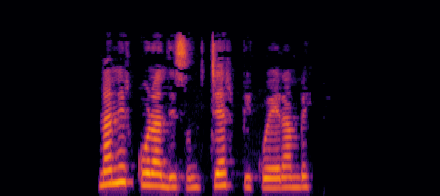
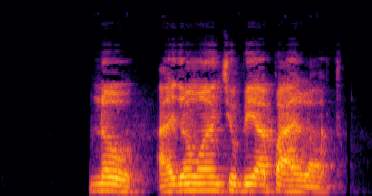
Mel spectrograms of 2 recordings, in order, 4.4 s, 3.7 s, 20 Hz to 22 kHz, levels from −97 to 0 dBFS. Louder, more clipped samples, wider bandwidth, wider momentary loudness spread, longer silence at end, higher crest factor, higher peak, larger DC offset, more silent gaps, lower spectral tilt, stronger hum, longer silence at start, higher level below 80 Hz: second, -26 LUFS vs -16 LUFS; neither; first, 11.5 kHz vs 7.8 kHz; about the same, 10 LU vs 10 LU; first, 1.3 s vs 0.45 s; about the same, 20 dB vs 16 dB; second, -10 dBFS vs -2 dBFS; neither; neither; second, -2.5 dB/octave vs -5 dB/octave; neither; about the same, 1 s vs 0.9 s; second, -82 dBFS vs -58 dBFS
